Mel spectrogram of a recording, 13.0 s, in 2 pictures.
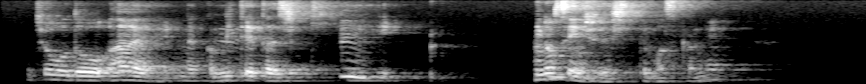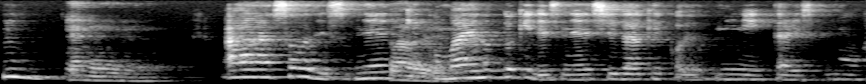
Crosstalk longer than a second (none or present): none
